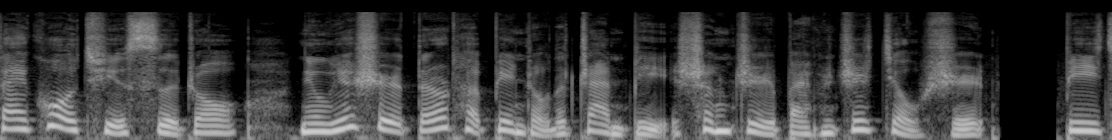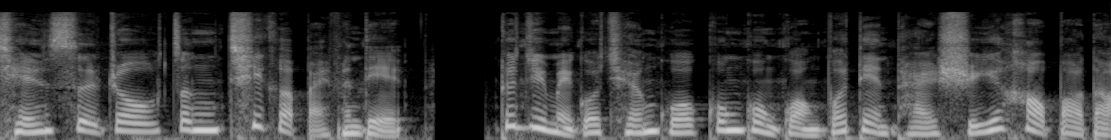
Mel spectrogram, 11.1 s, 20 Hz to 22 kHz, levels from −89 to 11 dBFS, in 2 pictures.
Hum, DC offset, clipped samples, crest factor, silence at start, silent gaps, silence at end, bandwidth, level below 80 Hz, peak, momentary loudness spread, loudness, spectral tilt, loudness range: none; under 0.1%; under 0.1%; 12 dB; 0 s; 5.01-5.28 s, 7.74-7.98 s; 0 s; 16 kHz; -42 dBFS; -6 dBFS; 5 LU; -19 LUFS; -5.5 dB/octave; 1 LU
